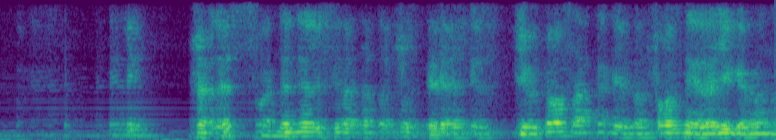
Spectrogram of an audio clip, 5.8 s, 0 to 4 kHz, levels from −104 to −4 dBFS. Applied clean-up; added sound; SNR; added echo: neural mask model DeepFilterNet 3.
